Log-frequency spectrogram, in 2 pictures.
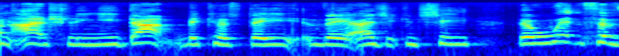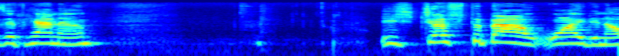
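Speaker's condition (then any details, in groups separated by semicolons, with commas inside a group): Cerebral palsy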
